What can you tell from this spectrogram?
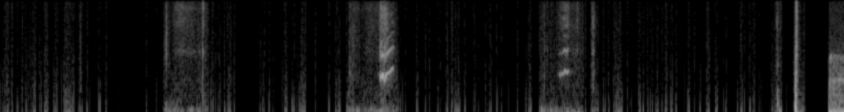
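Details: Kitten giving short, thin, rising meows, two brief squeaky calls a couple of seconds apart amid faint scratchy rustling and long near-silent gaps.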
